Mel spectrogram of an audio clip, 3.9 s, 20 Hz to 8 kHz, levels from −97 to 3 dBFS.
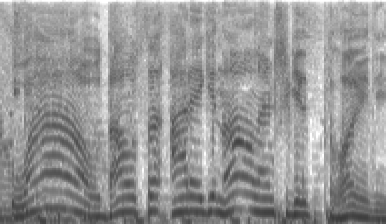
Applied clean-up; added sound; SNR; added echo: none; none; none; none.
